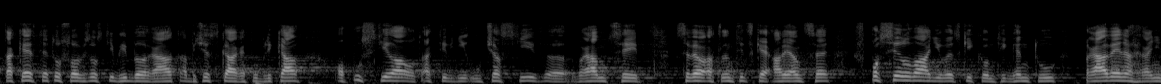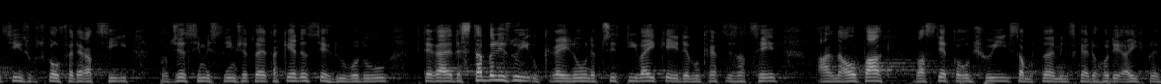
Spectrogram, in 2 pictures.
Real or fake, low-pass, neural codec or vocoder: real; 7.2 kHz; none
